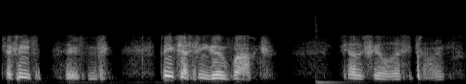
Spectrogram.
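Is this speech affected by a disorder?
Yes: Parkinson's disease; on Parkinson's medication; speech getting worse; not massively.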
